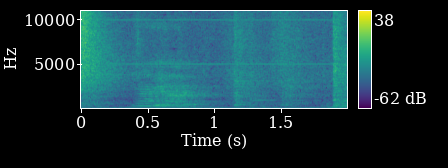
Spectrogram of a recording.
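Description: Cloth of the training jackets and bare feet on the mat as two people grip and step into a throw entry, with a man's voice in a large hall. A short sharp sound comes just before the end.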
